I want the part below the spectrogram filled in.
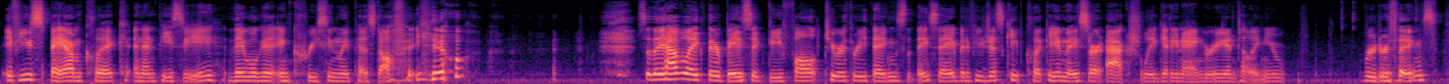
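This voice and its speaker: Woman, game streamer, casual rambling chat, frequent swearing and laughing, slightly low voice. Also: moderate pace. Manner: rambling, chatty, swears freely, laughs often. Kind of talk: casual chat while gaming.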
